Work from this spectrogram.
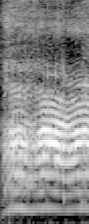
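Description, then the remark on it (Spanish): A voice imitates a blender with one steady, buzzing vocal drone, held at a nearly constant pitch and moderate loudness for about a second. “yo, yo, yo, siento que mi licuadora suena así, güey.”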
